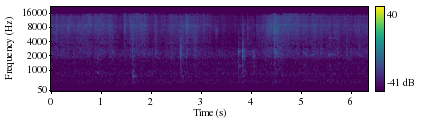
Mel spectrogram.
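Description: Chopped white onion sizzling in a nonstick frying pan as a spatula stirs it, with a few sharp clicks of the spatula scraping and tapping the pan.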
